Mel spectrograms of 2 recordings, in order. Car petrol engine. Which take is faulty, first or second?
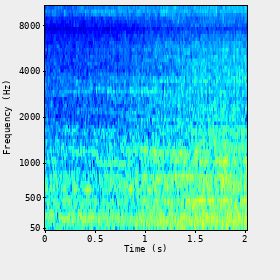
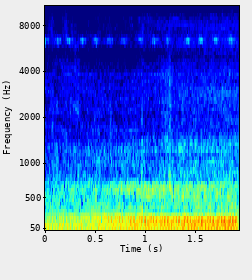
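first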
